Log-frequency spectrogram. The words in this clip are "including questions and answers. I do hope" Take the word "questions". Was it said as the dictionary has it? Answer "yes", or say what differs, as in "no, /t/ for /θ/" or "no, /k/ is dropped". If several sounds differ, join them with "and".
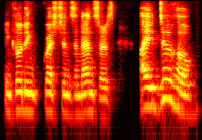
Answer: yes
